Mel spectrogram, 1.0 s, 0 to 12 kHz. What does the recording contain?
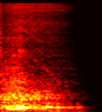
Samples of tools used in the kitchen, recorded in the kitchen with an SM57 into an EMI 62m (Edirol).
hit, machine, unprocessed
